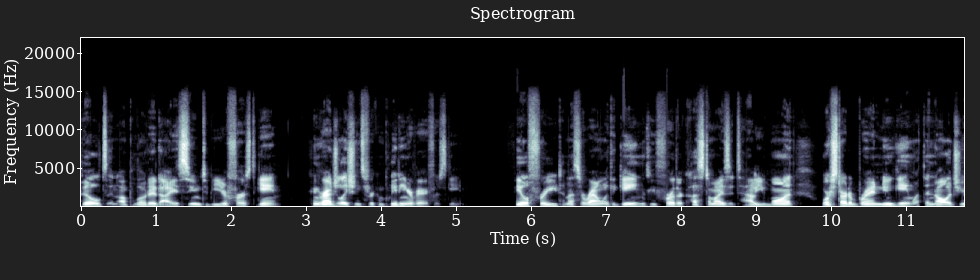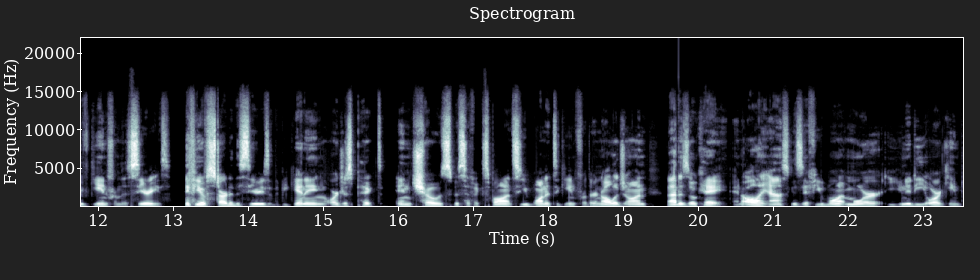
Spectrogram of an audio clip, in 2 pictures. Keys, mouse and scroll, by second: 1.5 click, 3.0 scroll, 5.4 click, 6.5 click, 6.9 1, 7.4 click, 7.8 5, 8.6 click, 9.4 2, 10.3 click, 10.9 click, 11.1-15.0 typing, 16.6-23.4 typing.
